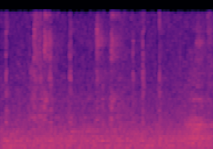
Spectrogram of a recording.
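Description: Quiet room tone: a low steady hiss with a few faint, light ticks.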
